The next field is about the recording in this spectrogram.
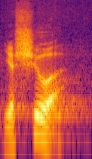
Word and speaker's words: Yeshua: And then actually in the rest of the verse, his name is defined, because you see, Jesus is the English translation of the Hebrew name Yeshua. Yeshua HaMashiach, which literally means Jesus the Messiah. That's how you'd say his name in Hebrew.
